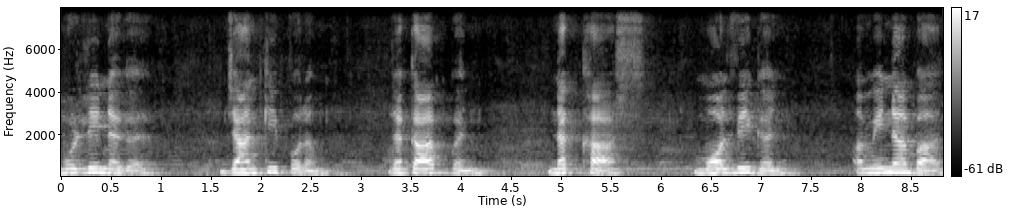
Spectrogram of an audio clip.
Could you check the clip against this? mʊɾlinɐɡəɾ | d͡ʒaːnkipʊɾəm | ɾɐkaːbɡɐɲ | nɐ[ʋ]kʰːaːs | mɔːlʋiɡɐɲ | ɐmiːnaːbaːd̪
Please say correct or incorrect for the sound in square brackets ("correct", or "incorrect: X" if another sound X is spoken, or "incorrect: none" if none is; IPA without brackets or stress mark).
incorrect: none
